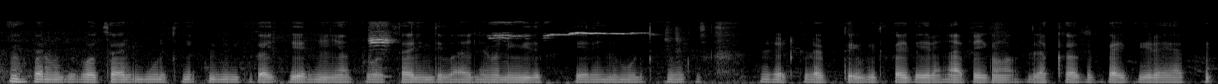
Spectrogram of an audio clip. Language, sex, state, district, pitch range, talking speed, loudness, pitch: Hindi, male, Chhattisgarh, Korba, 105-115 Hz, 175 wpm, -32 LUFS, 110 Hz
